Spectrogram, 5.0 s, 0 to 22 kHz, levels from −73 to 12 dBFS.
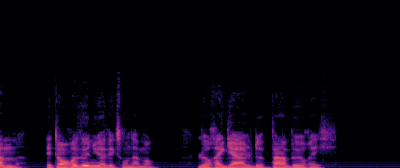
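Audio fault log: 1.47 s and 4.05 s: compressed frames skipped. In this speech, after "étant revenue avec" and after "le régale de pain", roughly two frames of about 21.3 ms each, some 40 ms of audio, never play. A spectrogram shows a narrow vertical seam where the harmonics jump, and the waveform shows a discontinuity in envelope.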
